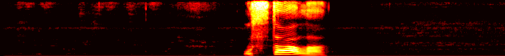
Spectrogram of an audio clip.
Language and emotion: Russian, angry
